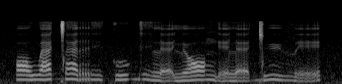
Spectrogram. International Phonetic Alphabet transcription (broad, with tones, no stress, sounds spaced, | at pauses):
ɔ˧ w æ˧˥ ɡ͡ǀ æ˥˧ r e̤˥˧ k u˧˥ ɡ e̤˥˧ l ɛ̰˩˧˩ lʲ ɔː˧˥ ŋ ḛ˩˧˩ l ɛ̰˧ ɡ͡ǀ yː˥˧ v ḛ˨˩˦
